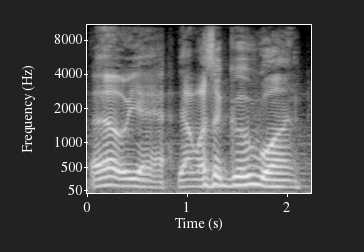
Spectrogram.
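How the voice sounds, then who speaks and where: Game villain-style warrior, acted by a man: loud, mocking, combative, voice pushed up above normal talk. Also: on the high side, pitched above the performer's own voice. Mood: amused, scornful. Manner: mocking, shouted taunts. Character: boisterous taunting male warrior, gruff and combative.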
